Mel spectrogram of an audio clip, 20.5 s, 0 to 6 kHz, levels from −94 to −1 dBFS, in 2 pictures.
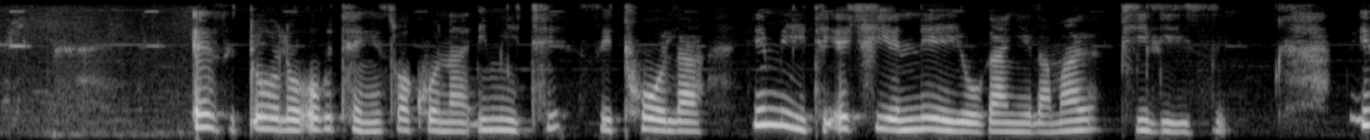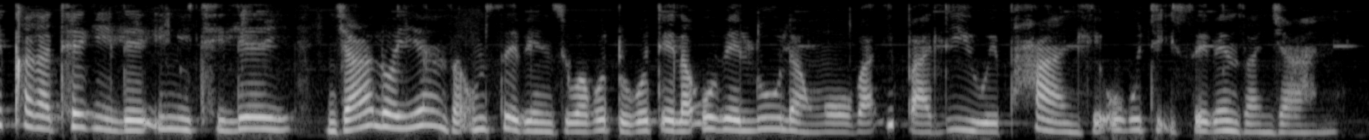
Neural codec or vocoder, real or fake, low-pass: none; real; 5.4 kHz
